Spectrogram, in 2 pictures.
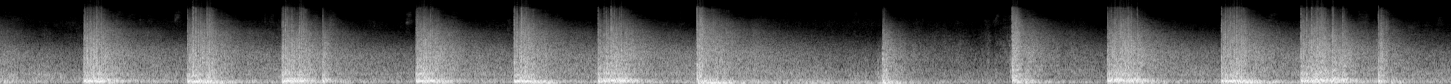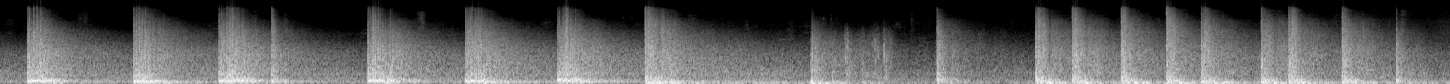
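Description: Daylight fireworks: aerial shells bursting overhead in a steady series of loud bangs, about one to two a second, each trailing off in a short echo. About four seconds from the end the bangs come faster, several a second.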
